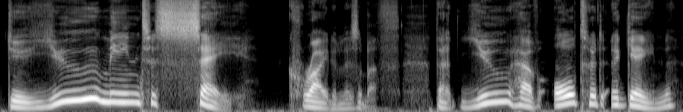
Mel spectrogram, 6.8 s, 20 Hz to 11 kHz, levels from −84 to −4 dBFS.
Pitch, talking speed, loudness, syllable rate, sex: 155 Hz, 105 wpm, -15 LUFS, 3.2 syllables/s, male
